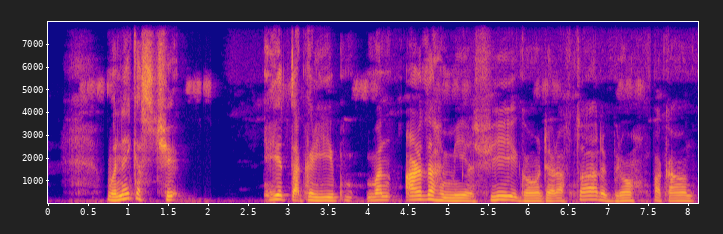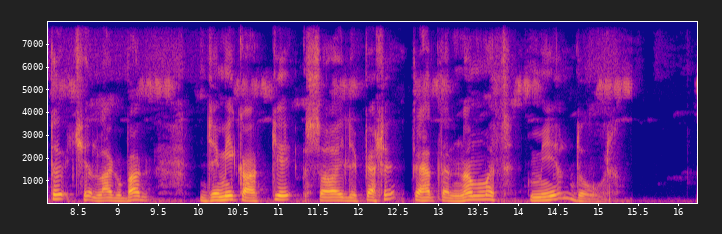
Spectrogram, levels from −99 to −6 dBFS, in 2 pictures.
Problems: constant background noise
